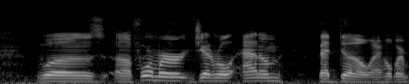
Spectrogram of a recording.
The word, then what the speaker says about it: Badeau: advantage of Grant was a former General Adam badeau I hope I'm pronouncing his name right b-a-d-e-a-u um he basically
